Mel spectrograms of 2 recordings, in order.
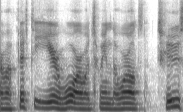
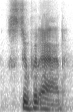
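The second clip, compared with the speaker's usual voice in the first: ordinary talk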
